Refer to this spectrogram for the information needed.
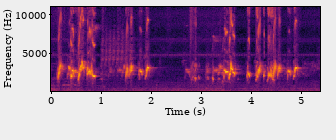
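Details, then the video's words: Red-whiskered bulbul in decoy training sings lively chirpy warbles, two groups of rolling whistled notes split by a quiet pause near the middle. "Cách luyện chào mào mồi - căng lửa| luyện chào mào thành mồi, luyện giọng chào mào hót hay"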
